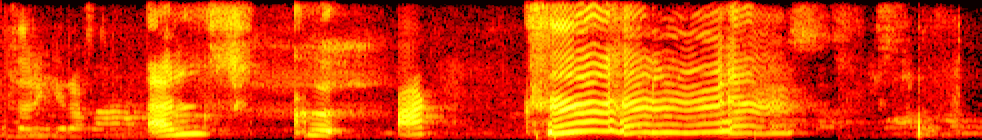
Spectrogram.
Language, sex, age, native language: Icelandic, male, 9, Icelandic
